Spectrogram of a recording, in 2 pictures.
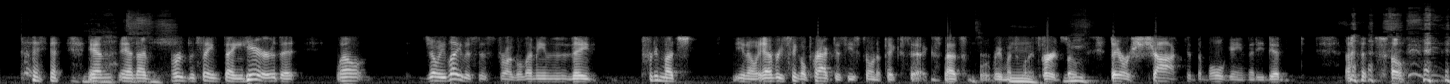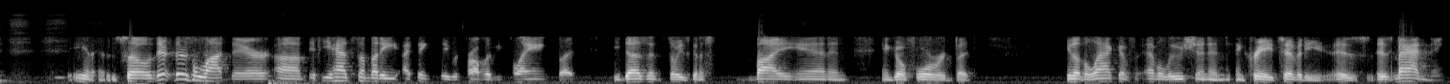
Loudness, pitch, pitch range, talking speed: -19 LUFS, 130 Hz, 115-150 Hz, 190 wpm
